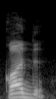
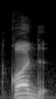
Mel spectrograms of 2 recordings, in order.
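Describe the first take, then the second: No difference in how they are said.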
